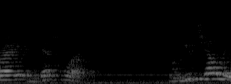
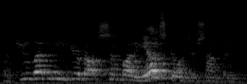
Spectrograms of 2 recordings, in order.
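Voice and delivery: usual speaking voice

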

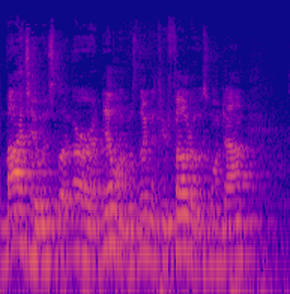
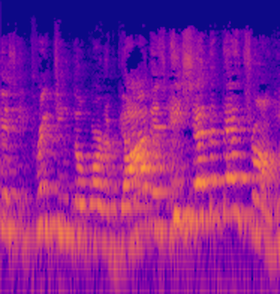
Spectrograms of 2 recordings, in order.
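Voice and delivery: loud, high preaching at full force; 8 semitones higher, 11 dB louder than usual. Real, not acted. Preacher crying out to the congregation, loud and high. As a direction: preach it hard to the church.

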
